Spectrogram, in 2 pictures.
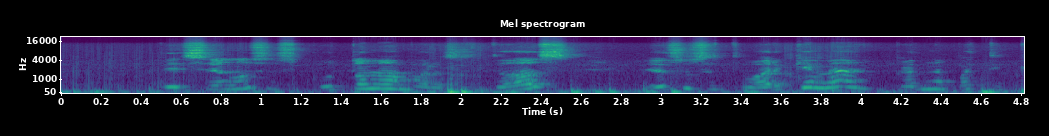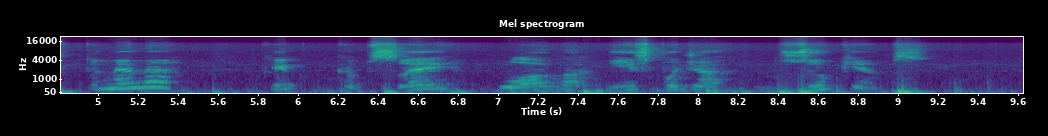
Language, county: Lithuanian, Tauragė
